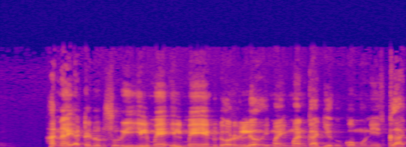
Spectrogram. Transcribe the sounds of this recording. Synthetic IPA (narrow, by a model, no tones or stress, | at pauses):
hanaja̰ʔt̪əlunsuɾiːlmeʔilmejaŋdudoɾələhimanimankad͡ʒəkəkomuniska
